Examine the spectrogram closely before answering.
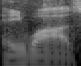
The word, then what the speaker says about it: eihwaz: and channeled the divinity eihwaz pronounced a waz furthering the immutable connection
